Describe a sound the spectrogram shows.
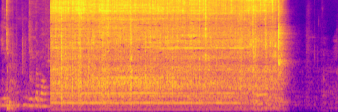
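An electric grinder whirs loudly and steadily.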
